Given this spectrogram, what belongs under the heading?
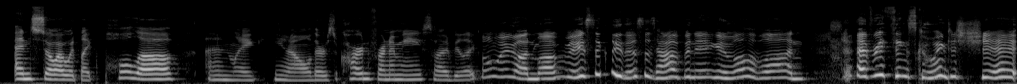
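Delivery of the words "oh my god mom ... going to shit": play-acted, pitched-up tearful blubbering through words. Retelling pulling up in the car while telling her mom everything, imitating own past sobbing. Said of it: "I would just be fucking sobbing".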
